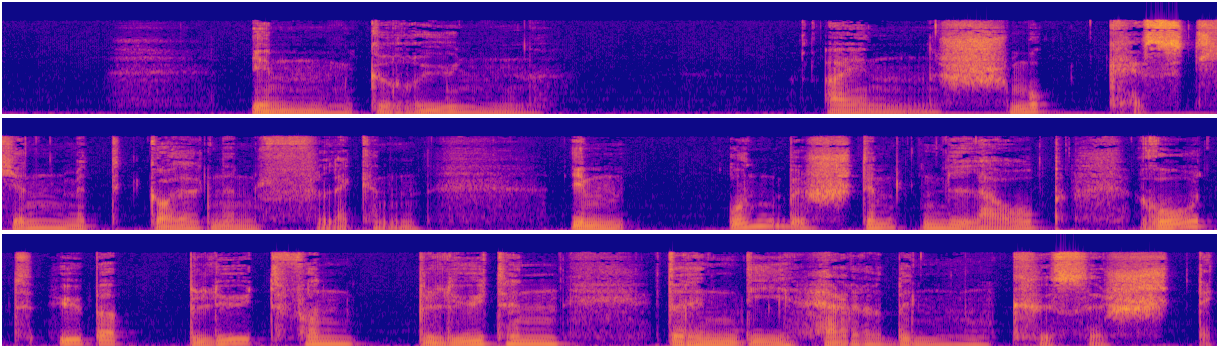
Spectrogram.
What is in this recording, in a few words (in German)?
Gedicht, „Faunskopf“ von Arthur Rimbaud; Faunskopf1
